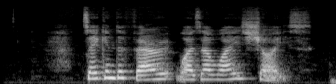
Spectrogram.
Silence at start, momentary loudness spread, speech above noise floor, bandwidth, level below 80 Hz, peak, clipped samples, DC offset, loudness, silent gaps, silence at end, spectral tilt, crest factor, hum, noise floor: 0.55 s; 10 LU; 40 dB; 15 kHz; -60 dBFS; 0 dBFS; under 0.1%; under 0.1%; -14 LUFS; none; 0 s; -3.5 dB/octave; 14 dB; none; -54 dBFS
